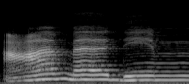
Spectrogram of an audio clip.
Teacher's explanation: make it 2 counts ghunna because of the mim shadda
